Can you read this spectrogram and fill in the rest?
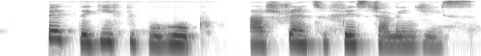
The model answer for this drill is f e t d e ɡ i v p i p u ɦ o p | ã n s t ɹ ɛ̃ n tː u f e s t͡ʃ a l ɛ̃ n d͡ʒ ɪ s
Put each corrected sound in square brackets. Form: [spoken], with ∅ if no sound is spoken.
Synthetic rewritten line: f e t d e ɡ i v p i p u ɦ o p | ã n s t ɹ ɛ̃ n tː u f e s t͡ʃ a l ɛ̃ n d͡ʒ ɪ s

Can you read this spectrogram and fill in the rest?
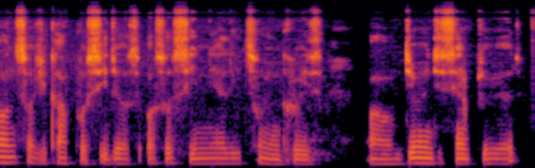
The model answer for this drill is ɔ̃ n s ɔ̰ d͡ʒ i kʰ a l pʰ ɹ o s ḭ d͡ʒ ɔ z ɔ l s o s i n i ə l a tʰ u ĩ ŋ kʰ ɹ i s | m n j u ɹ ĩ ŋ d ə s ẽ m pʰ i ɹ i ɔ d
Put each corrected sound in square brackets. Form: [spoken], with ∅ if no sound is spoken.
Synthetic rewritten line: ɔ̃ n s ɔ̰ d͡ʒ i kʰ a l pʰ ɹ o s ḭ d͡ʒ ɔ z ɔ l s o s i n i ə l [i] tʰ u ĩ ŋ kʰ ɹ i s | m [d] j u ɹ ĩ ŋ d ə s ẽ m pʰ i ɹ i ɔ d

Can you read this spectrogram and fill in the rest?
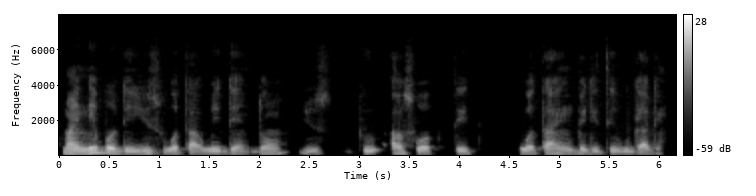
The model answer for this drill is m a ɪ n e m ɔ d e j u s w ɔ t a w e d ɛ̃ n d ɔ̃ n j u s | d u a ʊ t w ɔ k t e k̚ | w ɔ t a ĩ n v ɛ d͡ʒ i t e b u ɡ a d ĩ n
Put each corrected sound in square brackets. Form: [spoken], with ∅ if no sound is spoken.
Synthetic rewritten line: m a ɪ n e [b] ɔ d e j u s w ɔ t a w e d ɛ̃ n d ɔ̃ n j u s | d u a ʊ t w ɔ k t e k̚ | w ɔ t a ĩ n v ɛ d͡ʒ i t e b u ɡ a d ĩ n

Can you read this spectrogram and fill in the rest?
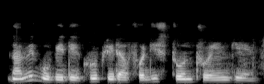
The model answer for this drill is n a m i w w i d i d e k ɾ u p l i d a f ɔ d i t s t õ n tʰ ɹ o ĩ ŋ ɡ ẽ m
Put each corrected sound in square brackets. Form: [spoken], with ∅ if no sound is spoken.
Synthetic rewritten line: n a m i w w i [b] i d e [ɡ] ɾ u p l i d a f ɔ d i [∅] s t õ n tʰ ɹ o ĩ ŋ ɡ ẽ m

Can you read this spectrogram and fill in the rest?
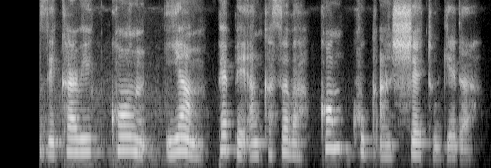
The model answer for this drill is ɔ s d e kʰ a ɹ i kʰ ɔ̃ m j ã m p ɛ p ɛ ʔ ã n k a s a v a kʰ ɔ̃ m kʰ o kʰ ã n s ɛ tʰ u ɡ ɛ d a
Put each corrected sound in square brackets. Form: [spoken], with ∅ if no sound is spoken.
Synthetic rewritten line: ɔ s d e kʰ a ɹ i kʰ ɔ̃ [n] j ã m p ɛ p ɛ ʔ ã n k a s a v a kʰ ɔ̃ m kʰ [u] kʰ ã n [ʃ] ɛ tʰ u ɡ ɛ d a

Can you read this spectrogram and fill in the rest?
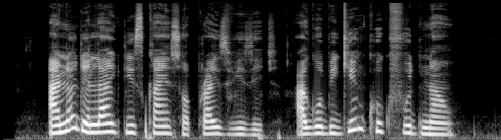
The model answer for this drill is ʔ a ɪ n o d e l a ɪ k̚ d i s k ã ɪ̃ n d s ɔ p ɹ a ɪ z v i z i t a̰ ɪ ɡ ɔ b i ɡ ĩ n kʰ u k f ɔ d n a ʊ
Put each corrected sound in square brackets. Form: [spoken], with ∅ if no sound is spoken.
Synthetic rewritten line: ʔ a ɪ n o d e l a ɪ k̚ d i s k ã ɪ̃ n d s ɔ p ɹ a ɪ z v i z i t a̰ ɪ ɡ [o] b i ɡ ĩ n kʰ u k f [u] d n a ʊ

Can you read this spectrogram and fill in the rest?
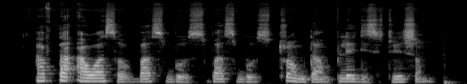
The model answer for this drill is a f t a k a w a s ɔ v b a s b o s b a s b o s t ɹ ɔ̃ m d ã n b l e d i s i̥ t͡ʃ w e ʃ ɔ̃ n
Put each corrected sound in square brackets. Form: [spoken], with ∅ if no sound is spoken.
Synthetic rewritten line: a f t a [ʔ] a w a s ɔ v b a s b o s b a s b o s t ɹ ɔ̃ m d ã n [p] l e d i s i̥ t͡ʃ [u] e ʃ ɔ̃ n

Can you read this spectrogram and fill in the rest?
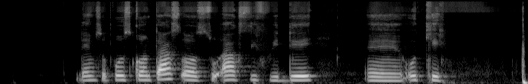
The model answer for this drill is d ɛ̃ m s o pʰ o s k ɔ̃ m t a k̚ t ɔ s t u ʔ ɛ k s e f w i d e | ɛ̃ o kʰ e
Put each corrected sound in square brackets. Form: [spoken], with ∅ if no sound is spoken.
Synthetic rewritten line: d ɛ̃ m s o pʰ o s k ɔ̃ [n] t a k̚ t ɔ s t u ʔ [a] k s [i] f w i d e | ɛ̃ o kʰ e

